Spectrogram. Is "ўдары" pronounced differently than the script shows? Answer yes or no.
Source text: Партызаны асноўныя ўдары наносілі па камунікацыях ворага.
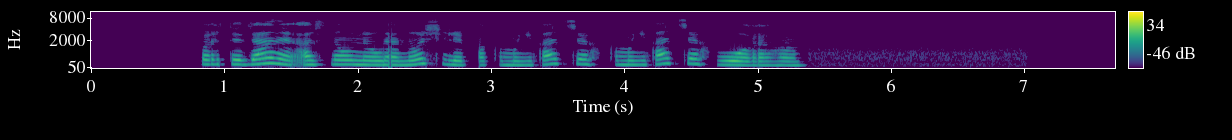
yes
